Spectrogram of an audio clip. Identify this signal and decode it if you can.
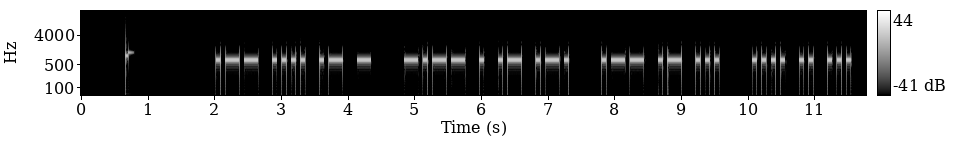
Morse code, heard as a keyed tone, about 17 wpm, 700 Hz. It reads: WHAT YEAR WAS HIS
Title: Sentences from Top 800 Words 17wpm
